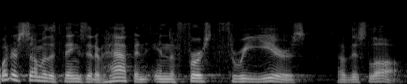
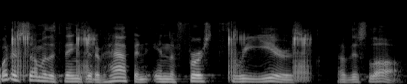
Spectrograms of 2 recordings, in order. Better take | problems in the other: first | noise reduction (neural mask model RNNoise)

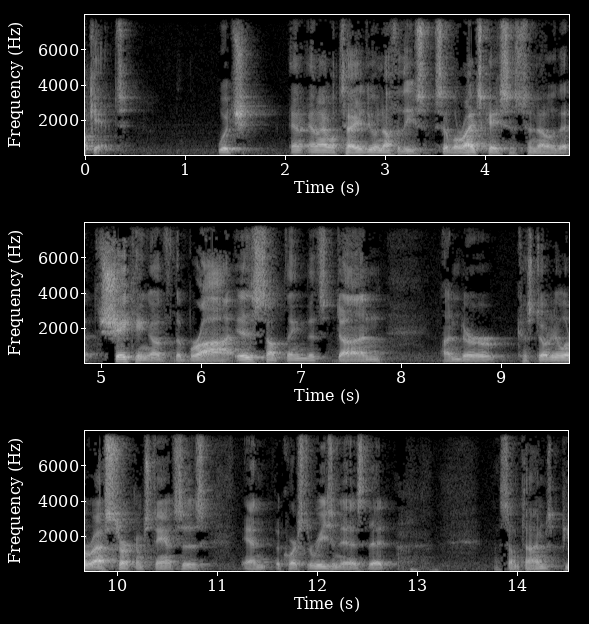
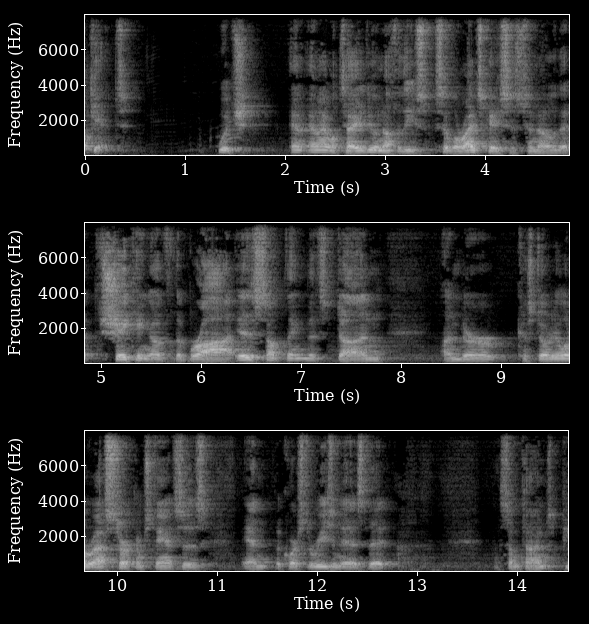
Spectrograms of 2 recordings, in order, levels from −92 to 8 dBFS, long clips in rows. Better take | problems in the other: first | noise reduction (neural separator model SepFormer DNS4)

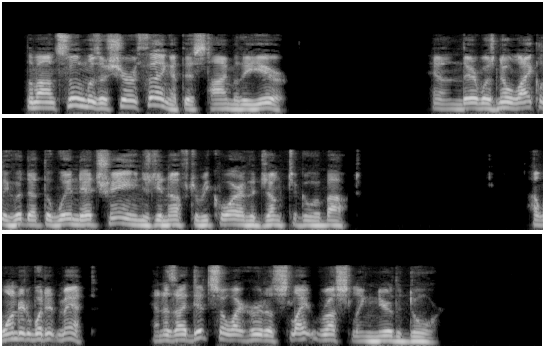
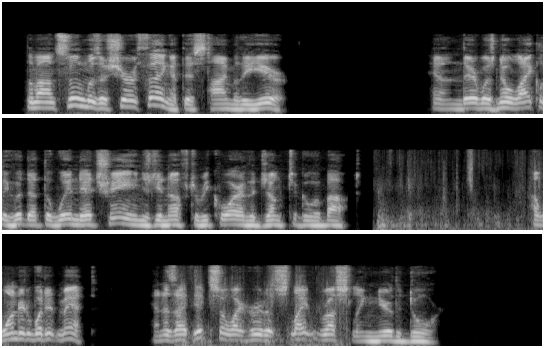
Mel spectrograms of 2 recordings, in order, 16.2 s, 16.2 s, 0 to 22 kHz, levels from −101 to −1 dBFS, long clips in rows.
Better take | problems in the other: first | noise reduction (neural separator model SepFormer DNS4)

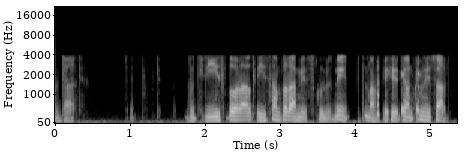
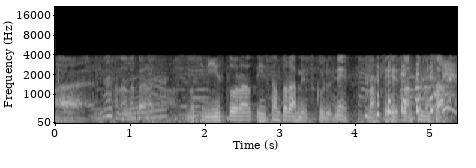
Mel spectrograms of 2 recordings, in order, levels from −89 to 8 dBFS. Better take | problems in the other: second | noise reduction (neural diffusion model UNIVERSE++)

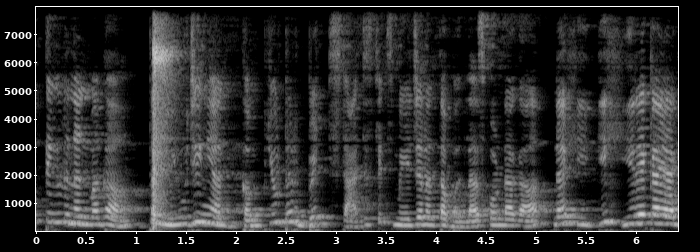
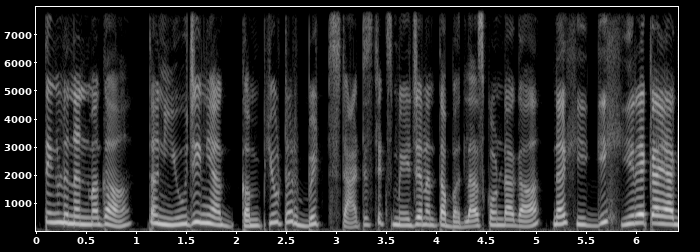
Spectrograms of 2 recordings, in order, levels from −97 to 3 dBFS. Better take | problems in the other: second | noise reduction (classical method WPE with log-MMSE)

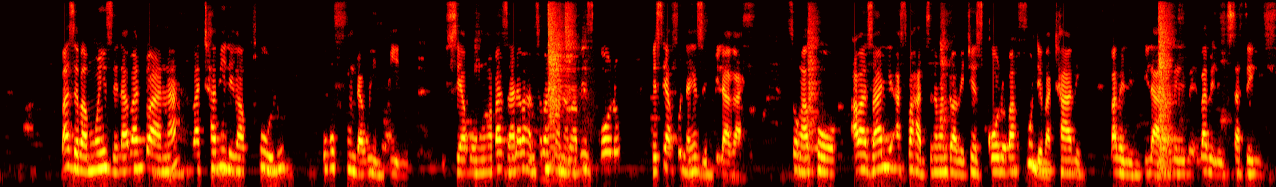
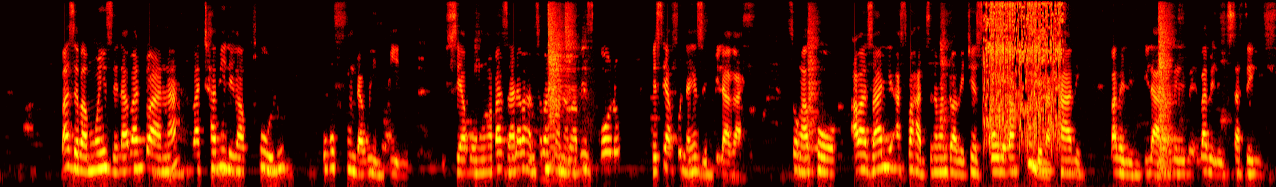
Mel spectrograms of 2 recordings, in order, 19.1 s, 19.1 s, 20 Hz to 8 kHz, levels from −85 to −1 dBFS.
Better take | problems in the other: first | background sound (Alarm); 1 dB below the speech

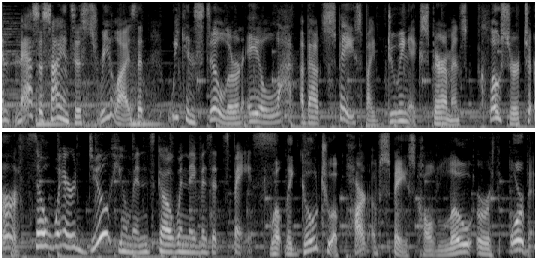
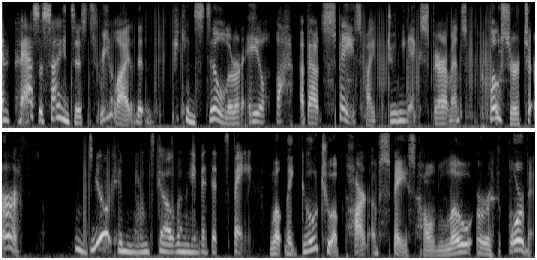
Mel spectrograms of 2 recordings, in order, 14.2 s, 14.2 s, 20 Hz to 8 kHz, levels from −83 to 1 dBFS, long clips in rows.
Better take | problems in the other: first | noise reduction (neural diffusion model UNIVERSE++)

